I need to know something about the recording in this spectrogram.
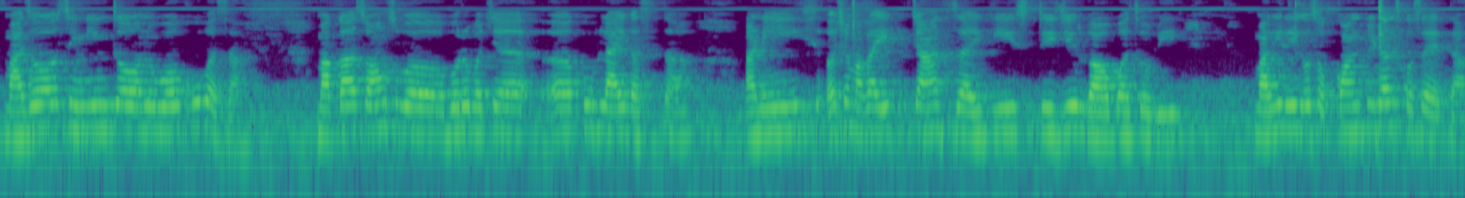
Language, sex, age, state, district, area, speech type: Goan Konkani, female, 18-30, Goa, Pernem, rural, spontaneous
